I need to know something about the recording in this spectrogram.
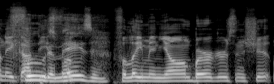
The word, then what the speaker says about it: filet mignon: I thought it was Flaming Young.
